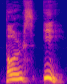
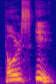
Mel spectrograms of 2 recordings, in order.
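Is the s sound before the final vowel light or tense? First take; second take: light; light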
